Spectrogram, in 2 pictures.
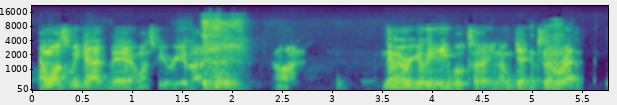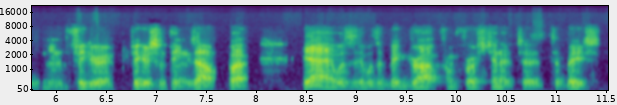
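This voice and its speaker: Deep husky-voiced man. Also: steady tone, normal speed, a bit bright, lo-fi sound. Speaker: opera singer, bass. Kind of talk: casual panel chat. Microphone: video call.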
